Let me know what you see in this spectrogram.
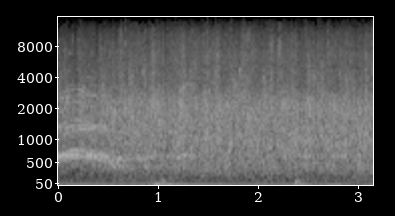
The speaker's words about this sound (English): You're watching Apple's round of applause from the developers. Yeah, well, it sounded bigger than looking at it.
